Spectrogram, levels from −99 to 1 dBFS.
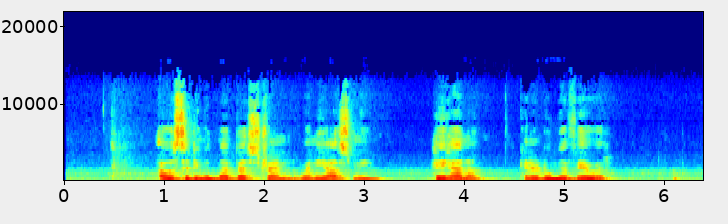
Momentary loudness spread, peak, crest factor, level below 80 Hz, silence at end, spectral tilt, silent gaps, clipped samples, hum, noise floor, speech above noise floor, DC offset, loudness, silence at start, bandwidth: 11 LU; -2 dBFS; 16 dB; -56 dBFS; 0.2 s; -6 dB/octave; none; under 0.1%; none; -47 dBFS; 31 dB; under 0.1%; -16 LUFS; 0.5 s; 12 kHz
